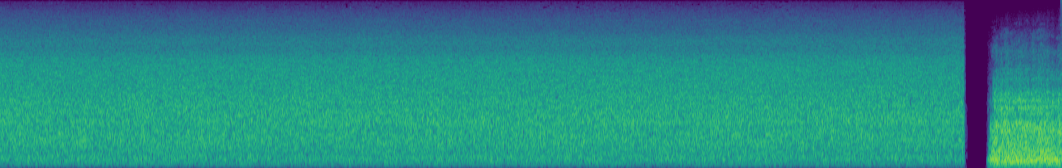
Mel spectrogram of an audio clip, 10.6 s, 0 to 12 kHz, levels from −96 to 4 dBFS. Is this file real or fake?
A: real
